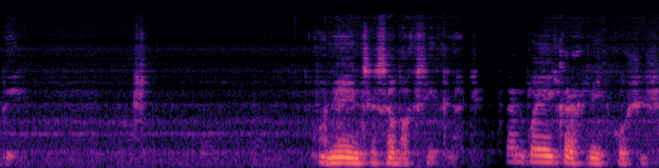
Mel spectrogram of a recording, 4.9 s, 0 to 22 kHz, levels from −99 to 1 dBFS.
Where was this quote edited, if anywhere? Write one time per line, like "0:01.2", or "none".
0:04.0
